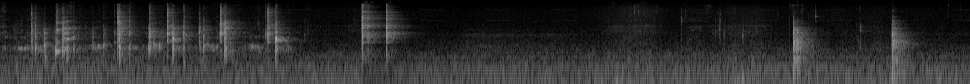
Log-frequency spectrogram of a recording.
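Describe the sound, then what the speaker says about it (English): Wheat berry salad with apple and walnuts being tossed in a bowl, a quick run of clinking utensil knocks and scrapes against the dish, then a quieter pause broken by a few more scattered taps, close up without talk. "And now I am just mixing this all together"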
